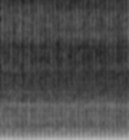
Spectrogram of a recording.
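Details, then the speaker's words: Non-running quad bought for resale, idling; previous owner's bad exhaust welding left holes and leftover welding wire; fast even puffing tick on the exhaust note: exhaust leak. "Okay, so there's a hole in the exhaust. That's what it is."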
